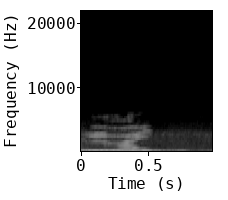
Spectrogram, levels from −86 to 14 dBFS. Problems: background sounds at intervals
